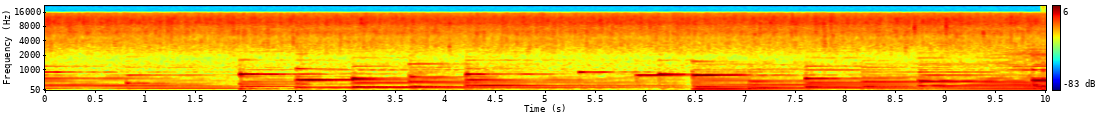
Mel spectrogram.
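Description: Slow, calm cello and piano music over a steady patter of rain. Fresh chords come in about two seconds in and again past six seconds, each fading away slowly.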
